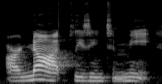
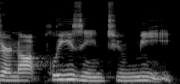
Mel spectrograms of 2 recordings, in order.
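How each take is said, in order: First: "not" picked out with emphasis; stress on not. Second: Said in the usual way. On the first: Shown as a demonstration. Teacher pointing out the negative to students, stress on "not". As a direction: repeat it, leaning on the word "not".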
